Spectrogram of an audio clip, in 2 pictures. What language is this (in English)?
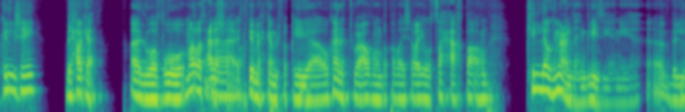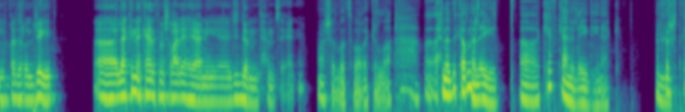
Arabic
